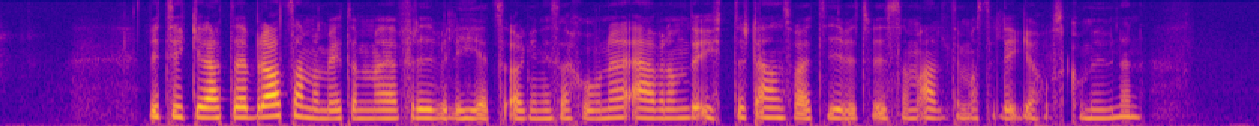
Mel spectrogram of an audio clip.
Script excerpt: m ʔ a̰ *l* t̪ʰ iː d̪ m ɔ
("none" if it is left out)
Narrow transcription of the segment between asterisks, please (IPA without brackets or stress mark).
l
